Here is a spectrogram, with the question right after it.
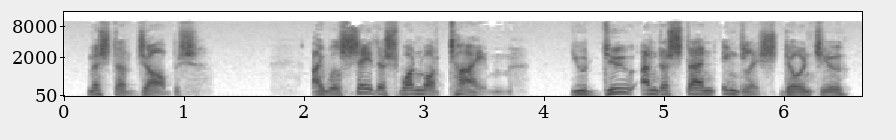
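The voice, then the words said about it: Sean Connery impression. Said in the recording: “I'm going to try and read it in his accent ... his voice”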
